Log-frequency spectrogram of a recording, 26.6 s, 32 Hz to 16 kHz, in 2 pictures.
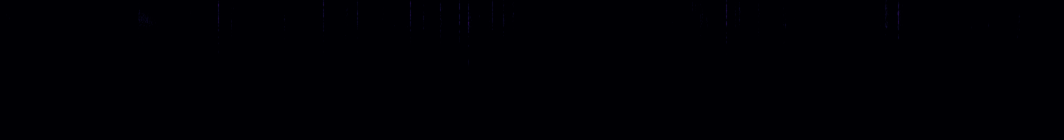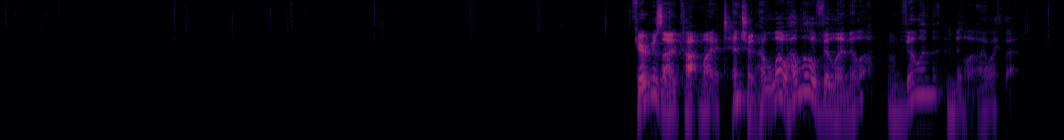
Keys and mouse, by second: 5.5 click, 5.7 v, 6.1-8.7 drag, 8.7 click, 9.0 click, 9.6 d, 10.9-16.0 ctrl+drag, 12.0 [, 12.1 [, 12.3 [, 12.4 [, 13.6 ctrl+z, 16.4 ctrl+z, 17.8-22.1 drag, 19.8 ctrl+z, 20.1 d, 23.5-26.6 drag.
